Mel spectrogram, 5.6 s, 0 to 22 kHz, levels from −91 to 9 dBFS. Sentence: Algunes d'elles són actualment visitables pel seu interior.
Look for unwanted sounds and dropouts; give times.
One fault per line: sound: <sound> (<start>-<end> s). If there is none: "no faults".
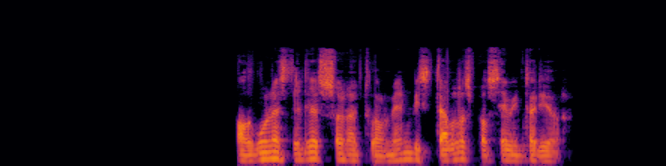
no faults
